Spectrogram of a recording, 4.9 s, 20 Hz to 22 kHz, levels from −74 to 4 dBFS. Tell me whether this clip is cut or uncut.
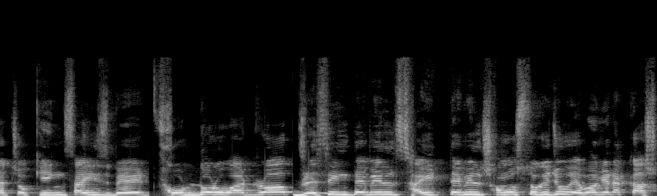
cut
